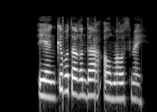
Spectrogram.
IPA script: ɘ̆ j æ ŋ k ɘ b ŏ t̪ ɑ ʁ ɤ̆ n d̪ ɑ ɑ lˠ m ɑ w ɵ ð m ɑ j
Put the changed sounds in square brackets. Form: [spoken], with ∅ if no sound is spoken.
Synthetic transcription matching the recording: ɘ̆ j æ ŋ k ɘ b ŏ t̪ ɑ ʁ ɤ̆ n d̪ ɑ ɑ lˠ m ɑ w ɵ [θ] m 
